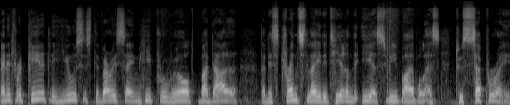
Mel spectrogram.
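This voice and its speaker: A man with a German accent has a high pitch and a dark, mellow tone. He keeps a moderate pace with ordinary pitch variation. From Germany. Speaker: ministry leader. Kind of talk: video address.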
